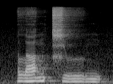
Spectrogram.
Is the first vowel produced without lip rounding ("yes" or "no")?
yes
